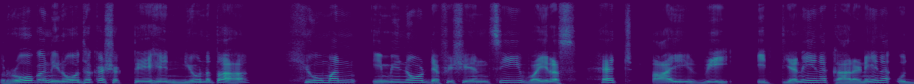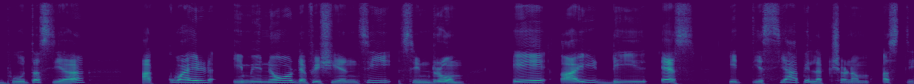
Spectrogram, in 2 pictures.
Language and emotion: Sanskrit, neutral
